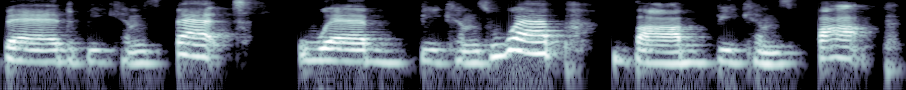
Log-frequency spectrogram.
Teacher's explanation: d becomes t and b becomes p, but again only at the end of words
